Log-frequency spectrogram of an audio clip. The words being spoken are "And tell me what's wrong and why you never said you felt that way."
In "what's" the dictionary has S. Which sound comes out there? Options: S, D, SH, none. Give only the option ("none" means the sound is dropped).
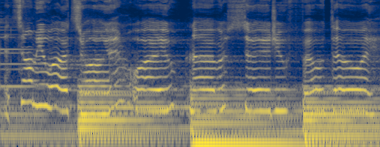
none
